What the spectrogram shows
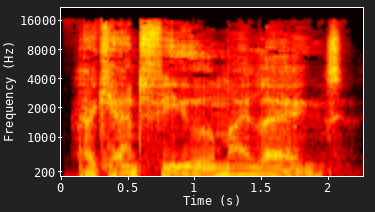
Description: death; dota; phantom assassin

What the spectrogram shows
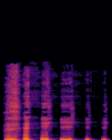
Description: pangolin laugh; dota

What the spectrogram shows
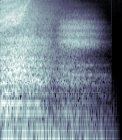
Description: invoke; weapons; dota; invoker

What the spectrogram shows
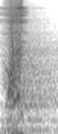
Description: friends slide out; ui

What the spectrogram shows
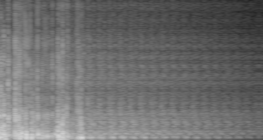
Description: bramble layer; weapons; dota; dark willow

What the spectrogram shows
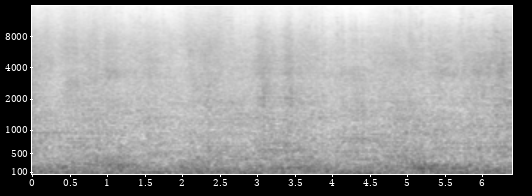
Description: cyclone; weapons; dota; brewmaster

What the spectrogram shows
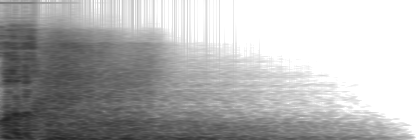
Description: lizard blob launch; weapons; dota; snapfire

